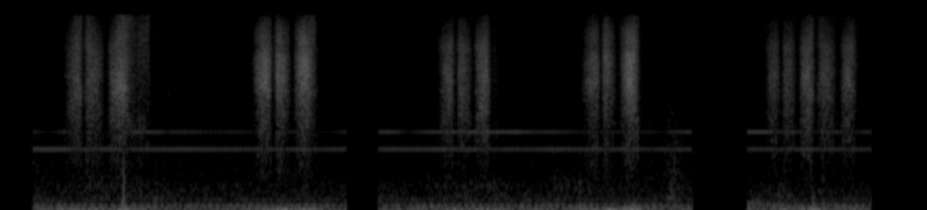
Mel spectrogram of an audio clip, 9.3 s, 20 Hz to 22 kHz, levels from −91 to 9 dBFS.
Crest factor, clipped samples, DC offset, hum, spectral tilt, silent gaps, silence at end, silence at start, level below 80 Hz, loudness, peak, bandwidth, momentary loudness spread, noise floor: 24 dB; under 0.1%; under 0.1%; none; 0.5 dB/octave; 3.48-3.76 s, 6.93-7.44 s; 0.55 s; 0.3 s; -68 dBFS; -51 LUFS; -32 dBFS; 16.5 kHz; 22 LU; under -90 dBFS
